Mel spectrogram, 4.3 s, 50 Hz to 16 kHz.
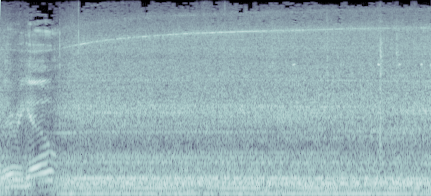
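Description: John Deere 9420 four-wheel-drive tractor's six-cylinder diesel heard from inside the cab, taking up load as it is put into gear with a seven-shank ripper still in the ground and no clutch used. About half a second in a deeper engine note comes in and holds steady, while a faint high whine rises slowly.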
